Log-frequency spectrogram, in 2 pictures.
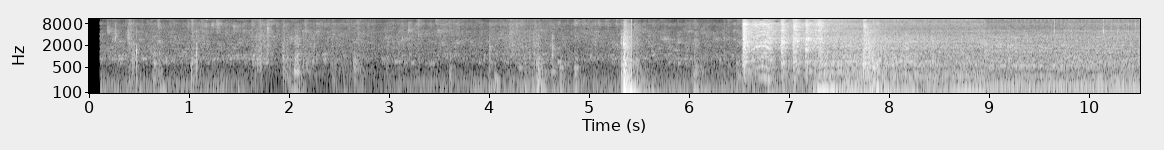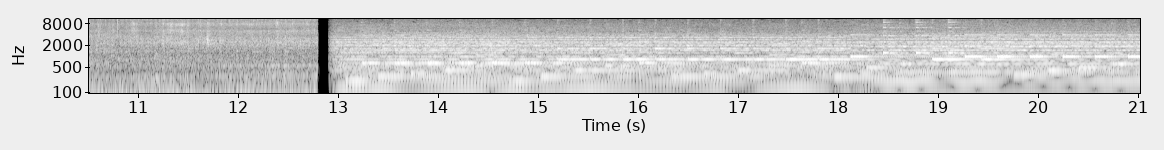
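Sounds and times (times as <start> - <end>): car engine starting and idling: 6.5 - 12.8
car door shutting: 7.6 - 8.1.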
